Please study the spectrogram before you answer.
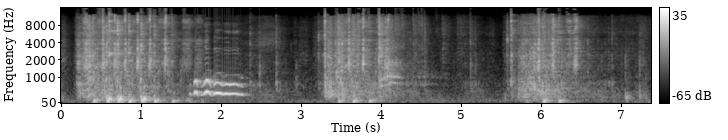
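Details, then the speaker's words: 5hp Tecumseh go-kart engine, pull-cord starting: three separate bursts of quick chuffing, the engine never catching; no start. "turns out we still have a tad bit of water in that gas huh so it's not us Lei told me he cleared out the gas tank I never said such a thing"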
